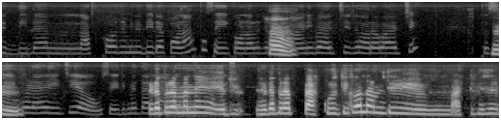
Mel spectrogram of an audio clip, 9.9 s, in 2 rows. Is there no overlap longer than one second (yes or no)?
no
